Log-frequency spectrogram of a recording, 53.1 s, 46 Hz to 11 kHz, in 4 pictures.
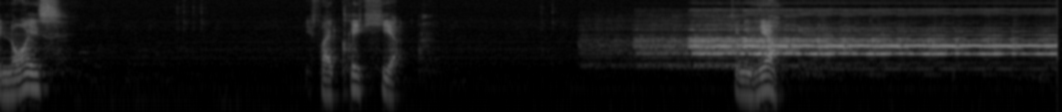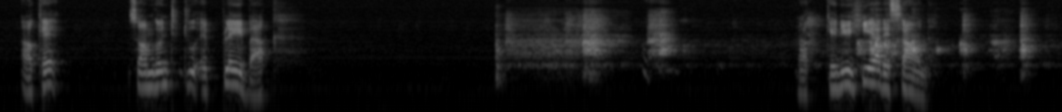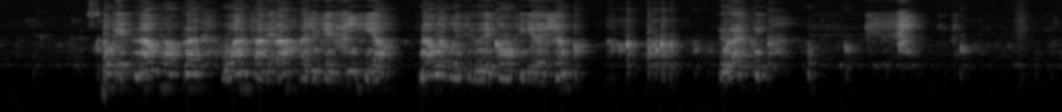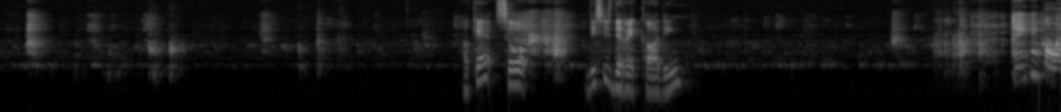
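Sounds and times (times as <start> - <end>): noisy hiss: 0.0 - 25.0, 25.6 - 53.0.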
